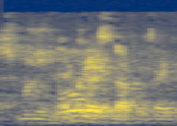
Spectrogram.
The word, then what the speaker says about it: Schmulian: Shmulian. – Spell it. – Can't. In Hebrew or English. S-C-H. – What? – S-C-H-M-U-L-I-A-N. – Shmulian? – Shmulian.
